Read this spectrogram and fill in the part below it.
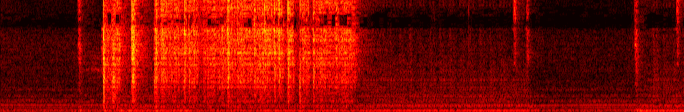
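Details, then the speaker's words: Flux-core MIG welding by a first-time learner: short crackling arc bursts that keep cutting out instead of a steady sizzle, wire sticking to the work because the gun tip is held too close; fix is backing off for a small gap. "All right, unstick it. You got too close and you stuck it, okay?"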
